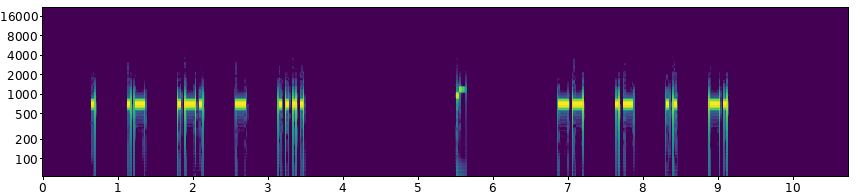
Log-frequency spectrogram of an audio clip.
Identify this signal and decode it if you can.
Morse code, heard as a keyed tone, about 25 wpm, spaced as for 14 wpm, 690 Hz. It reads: EARTH MAIN
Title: 3x Character Spacing - Top 300 Words - 25wpm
